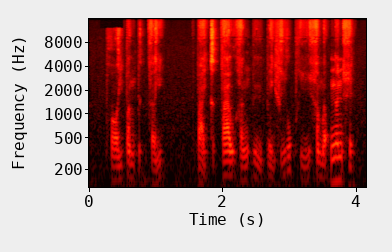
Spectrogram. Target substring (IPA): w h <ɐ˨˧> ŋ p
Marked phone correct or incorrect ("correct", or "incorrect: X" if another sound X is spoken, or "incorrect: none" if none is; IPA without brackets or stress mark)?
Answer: correct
